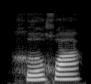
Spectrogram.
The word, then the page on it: 荷花: hé huā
